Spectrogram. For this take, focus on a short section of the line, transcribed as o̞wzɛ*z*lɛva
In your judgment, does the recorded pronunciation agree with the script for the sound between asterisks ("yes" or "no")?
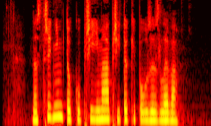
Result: yes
